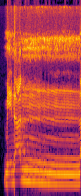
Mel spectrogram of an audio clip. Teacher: ایک الف کی مقدار غنہ کیا جائے گا نون مشدد کی وجہ سے. میں آپ کو کئی دفعہ قرآن پاک سکھاتے ہوئے بتا چکا ہوں کہ نون اور میم کے اوپر شد آ جائے تو غنہ کیا جاتا ہے ایک الف کی مقدار.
